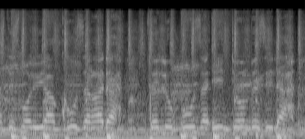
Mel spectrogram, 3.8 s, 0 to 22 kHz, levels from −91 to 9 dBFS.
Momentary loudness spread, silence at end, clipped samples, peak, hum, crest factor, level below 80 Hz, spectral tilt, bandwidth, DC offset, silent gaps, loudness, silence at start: 3 LU; 0 s; under 0.1%; -4 dBFS; none; 16 dB; -28 dBFS; -5 dB/octave; 16.5 kHz; under 0.1%; none; -22 LUFS; 0 s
